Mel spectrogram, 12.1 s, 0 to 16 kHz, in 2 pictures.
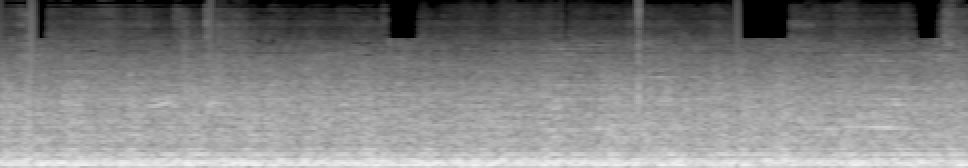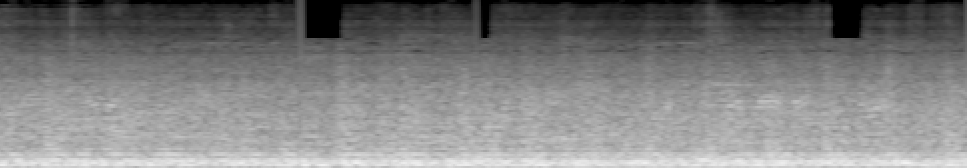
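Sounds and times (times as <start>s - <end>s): indistinct crowd murmur: 0.0s - 12.0s
steady low rumble: 0.0s - 12.0s.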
